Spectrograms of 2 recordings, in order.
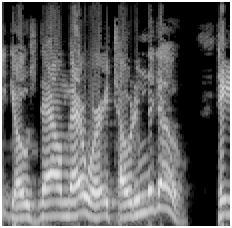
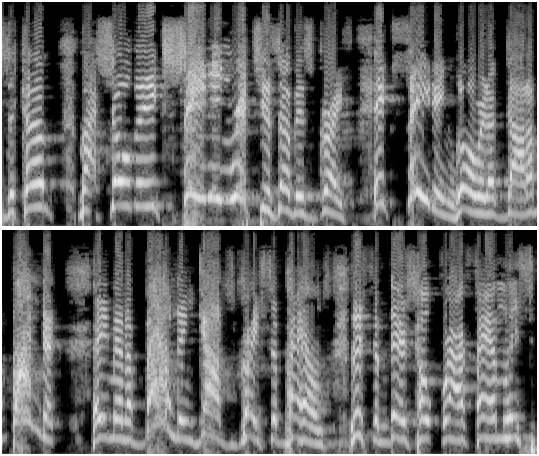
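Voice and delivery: full-force preaching; 4 semitones higher than usual. Acted. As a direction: preach it out, building to a shout. Sustained shouted preaching.

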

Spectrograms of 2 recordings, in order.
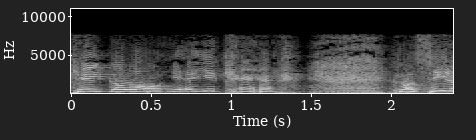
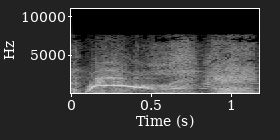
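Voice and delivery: high preacher's "woo"; revival whoop. Real, not acted. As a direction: let out an exultant whoop. Preacher whoops mid-sermon.

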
